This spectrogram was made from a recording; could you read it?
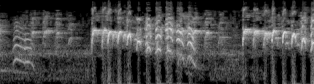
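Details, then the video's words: Lesser whistling duck lure recording: a faint rising-falling whistle, then two loud bursts of rapid, shrill whistled notes with downward slides. "MP3 pikat BELIBIS//suara ASLI, jernih & keras"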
